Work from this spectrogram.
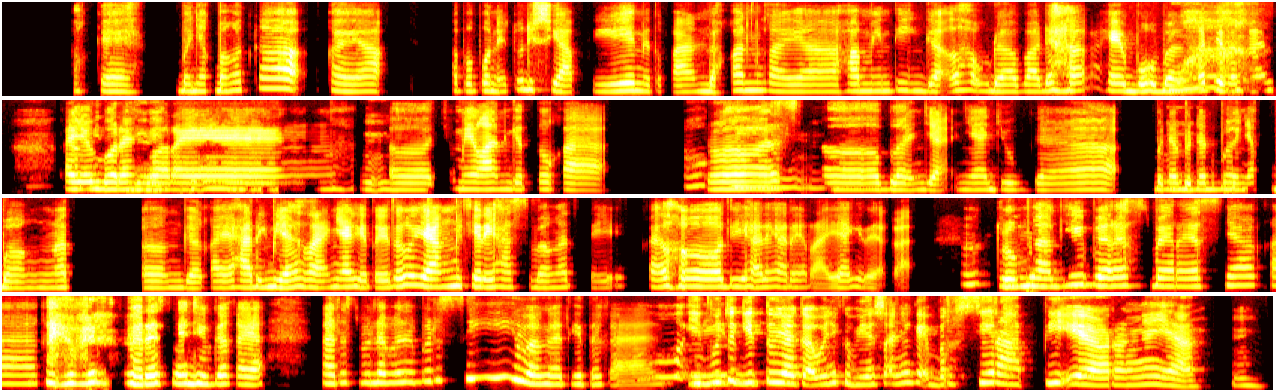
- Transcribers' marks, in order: laughing while speaking: "pada"; chuckle; laughing while speaking: "kalau"; laughing while speaking: "kayak beres-beresnya juga kayak"; chuckle
- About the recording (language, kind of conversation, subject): Indonesian, podcast, Apakah ada makanan yang selalu disajikan saat liburan keluarga?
